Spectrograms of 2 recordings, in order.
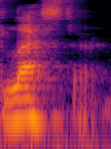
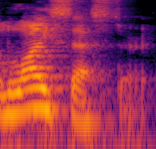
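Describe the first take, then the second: First: "Leicester" in two syllables, les-ter; middle dropped. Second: "Leicester" in three syllables, lie-ses-ter; wrong spelled-out pronunciation. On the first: Correcting the spelled reading, "Leicester" shortened to les-ter. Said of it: "it's Leicester". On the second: Showing how not to say it, "Leicester" fully sounded out. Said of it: "it's not Leicester". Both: Shown as a demonstration.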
